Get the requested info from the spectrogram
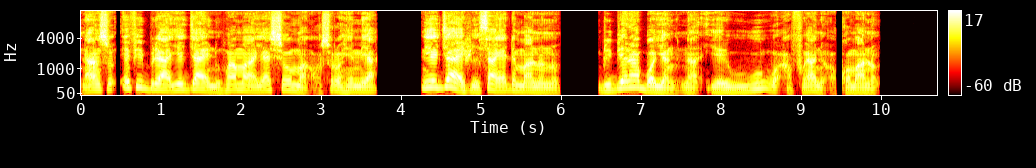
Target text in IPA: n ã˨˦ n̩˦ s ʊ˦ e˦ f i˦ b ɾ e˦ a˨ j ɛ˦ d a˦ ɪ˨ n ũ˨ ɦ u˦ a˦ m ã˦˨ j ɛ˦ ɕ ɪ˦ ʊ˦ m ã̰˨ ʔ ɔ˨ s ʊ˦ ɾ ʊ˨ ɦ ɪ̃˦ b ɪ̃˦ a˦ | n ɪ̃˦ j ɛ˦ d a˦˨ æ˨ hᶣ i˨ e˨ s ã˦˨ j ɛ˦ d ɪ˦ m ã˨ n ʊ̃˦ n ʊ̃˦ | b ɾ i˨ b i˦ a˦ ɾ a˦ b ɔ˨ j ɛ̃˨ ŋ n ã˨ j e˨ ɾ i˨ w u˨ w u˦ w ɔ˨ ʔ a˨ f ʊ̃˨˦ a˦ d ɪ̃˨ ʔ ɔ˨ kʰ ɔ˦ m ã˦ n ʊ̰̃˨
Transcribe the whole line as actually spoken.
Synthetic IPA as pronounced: n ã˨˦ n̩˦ s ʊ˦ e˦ f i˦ b ɾ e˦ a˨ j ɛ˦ d͡ʑ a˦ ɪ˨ n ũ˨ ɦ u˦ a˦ m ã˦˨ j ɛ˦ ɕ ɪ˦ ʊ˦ m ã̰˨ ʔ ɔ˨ s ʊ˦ ɾ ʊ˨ ɦ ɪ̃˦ m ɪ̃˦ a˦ | n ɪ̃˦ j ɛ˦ d͡ʑ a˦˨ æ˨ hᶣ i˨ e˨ s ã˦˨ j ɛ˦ d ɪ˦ m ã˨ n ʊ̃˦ n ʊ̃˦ | b ɾ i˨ b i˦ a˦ ɾ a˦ b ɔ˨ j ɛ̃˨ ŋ n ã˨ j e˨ ɾ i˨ w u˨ w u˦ w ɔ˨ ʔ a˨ f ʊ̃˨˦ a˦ n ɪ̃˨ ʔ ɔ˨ kʰ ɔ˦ m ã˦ n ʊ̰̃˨

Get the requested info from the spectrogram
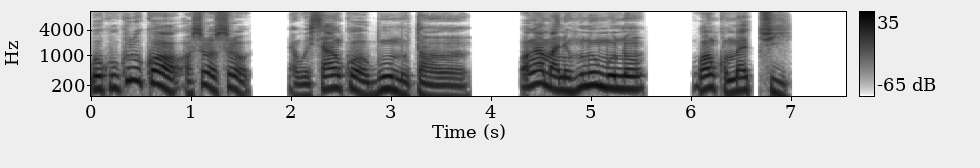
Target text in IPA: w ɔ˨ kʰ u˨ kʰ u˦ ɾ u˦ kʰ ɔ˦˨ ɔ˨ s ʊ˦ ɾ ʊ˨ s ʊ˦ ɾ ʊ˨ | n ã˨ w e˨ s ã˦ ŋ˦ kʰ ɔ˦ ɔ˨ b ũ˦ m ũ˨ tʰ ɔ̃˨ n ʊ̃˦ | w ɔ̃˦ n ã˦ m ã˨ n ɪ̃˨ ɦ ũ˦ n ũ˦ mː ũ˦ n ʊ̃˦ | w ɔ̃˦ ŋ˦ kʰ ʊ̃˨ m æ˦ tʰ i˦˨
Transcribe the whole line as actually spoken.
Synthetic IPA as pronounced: w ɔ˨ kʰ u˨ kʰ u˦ ɾ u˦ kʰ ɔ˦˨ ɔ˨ s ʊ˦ ɾ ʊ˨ s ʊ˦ ɾ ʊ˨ | n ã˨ w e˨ s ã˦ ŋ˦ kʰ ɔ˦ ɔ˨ b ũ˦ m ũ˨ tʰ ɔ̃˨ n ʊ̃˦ | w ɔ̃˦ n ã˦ m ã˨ n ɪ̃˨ ɦ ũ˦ n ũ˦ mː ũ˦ n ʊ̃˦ | w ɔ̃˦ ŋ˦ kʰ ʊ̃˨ m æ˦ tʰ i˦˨

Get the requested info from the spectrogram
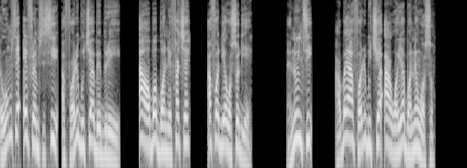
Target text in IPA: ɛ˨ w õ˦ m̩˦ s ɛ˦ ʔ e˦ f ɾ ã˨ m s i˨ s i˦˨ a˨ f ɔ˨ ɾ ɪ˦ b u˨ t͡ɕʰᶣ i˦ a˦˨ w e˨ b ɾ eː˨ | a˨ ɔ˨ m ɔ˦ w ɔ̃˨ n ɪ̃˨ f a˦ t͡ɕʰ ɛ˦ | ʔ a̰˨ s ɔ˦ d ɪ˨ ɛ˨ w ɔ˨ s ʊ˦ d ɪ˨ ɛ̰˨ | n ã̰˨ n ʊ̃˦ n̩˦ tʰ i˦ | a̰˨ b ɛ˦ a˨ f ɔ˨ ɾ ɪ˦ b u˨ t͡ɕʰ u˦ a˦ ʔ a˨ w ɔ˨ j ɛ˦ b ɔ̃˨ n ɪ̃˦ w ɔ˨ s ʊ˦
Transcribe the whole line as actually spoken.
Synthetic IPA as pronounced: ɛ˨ w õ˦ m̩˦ s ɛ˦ ʔ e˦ f ɾ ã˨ m s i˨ s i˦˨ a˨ f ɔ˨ ɾ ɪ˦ b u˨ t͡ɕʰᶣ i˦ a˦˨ b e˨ b ɾ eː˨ | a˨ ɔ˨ b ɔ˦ b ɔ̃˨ n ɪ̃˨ f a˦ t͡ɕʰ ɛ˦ | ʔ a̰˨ f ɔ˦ d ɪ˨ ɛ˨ w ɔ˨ s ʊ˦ d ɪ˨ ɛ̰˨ | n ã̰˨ n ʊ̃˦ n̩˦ tʰ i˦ | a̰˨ b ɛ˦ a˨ f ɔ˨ ɾ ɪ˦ b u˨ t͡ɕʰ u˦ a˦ ʔ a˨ w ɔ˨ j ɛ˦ b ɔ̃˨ n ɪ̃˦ w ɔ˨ s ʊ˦

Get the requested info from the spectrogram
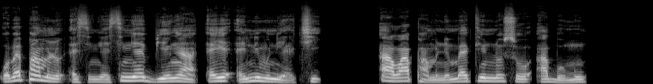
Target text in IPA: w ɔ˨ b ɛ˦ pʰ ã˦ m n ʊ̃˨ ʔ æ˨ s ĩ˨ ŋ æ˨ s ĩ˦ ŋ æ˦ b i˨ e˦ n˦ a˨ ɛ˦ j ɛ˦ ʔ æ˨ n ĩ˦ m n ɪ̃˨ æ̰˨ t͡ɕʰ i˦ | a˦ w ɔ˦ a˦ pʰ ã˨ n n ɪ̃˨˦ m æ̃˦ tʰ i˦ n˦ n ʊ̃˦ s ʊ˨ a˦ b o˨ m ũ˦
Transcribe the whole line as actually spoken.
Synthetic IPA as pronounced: w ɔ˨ b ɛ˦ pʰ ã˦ m n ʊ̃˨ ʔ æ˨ s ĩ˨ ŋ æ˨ s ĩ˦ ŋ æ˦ b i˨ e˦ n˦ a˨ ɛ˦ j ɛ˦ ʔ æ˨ n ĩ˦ m n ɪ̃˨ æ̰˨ t͡ɕʰ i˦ | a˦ w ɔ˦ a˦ pʰ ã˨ m n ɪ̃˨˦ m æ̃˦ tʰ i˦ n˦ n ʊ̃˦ s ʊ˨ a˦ b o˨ m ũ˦

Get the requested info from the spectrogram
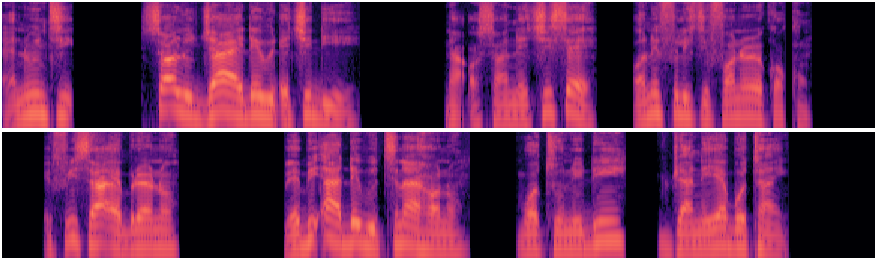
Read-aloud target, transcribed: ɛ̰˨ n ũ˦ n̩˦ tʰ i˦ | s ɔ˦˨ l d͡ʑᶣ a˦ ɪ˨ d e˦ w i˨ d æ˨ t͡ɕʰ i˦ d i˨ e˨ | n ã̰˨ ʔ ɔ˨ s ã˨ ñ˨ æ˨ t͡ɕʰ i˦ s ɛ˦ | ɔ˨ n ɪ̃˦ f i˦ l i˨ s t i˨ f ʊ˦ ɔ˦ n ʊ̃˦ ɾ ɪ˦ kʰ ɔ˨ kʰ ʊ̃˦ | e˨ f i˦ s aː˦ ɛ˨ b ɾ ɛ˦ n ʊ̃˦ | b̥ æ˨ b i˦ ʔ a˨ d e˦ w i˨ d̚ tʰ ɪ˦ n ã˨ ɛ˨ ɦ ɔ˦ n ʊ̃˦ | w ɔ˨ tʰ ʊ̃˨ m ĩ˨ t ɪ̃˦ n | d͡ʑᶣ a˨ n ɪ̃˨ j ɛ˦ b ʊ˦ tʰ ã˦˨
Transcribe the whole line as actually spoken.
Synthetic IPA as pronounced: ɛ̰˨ n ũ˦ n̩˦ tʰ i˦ | s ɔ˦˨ l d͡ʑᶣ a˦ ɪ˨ d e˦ w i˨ d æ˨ t͡ɕʰ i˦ d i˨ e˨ | n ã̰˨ ʔ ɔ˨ s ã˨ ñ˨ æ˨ t͡ɕʰ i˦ s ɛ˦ | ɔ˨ n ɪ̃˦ f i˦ l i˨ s t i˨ f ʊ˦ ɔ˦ n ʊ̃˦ ɾ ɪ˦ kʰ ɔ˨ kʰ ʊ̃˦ | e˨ f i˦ s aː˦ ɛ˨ b ɾ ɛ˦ n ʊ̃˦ | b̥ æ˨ b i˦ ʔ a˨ d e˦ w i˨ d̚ tʰ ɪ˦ n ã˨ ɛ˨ ɦ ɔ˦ n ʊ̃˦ | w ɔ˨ tʰ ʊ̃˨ n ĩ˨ d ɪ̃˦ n | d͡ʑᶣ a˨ n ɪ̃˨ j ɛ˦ b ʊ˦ tʰ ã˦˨

